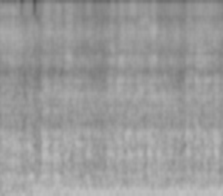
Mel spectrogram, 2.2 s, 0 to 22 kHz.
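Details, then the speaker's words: 2004 Chevy Silverado with a worn front wheel bearing on the passenger side. Steady low growl with rhythmic clicking from under the truck while rolling, sounding horrible. Front wheel bearing noise. "If your car is making horrible sounds like this, God, it sounds so bad."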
